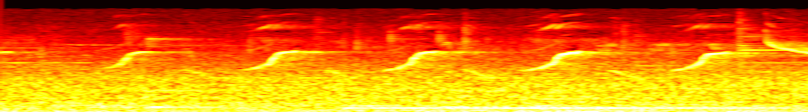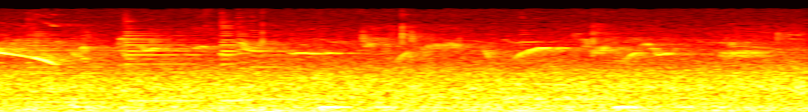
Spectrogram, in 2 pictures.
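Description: A songbird singing a run of about six quick rising whistled notes, about two a second, ending in a longer falling note about three seconds in. Fainter chirps from other birds follow.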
